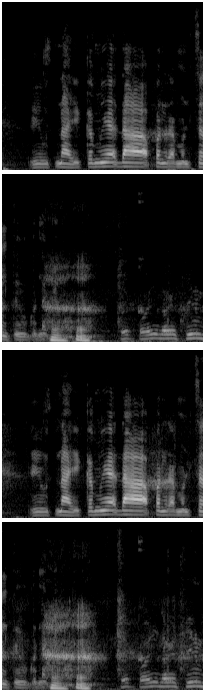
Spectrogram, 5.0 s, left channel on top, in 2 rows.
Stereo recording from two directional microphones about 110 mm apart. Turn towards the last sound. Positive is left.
turn(degrees=-25)  # may be behind; listen again after turning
